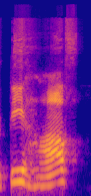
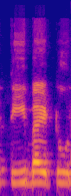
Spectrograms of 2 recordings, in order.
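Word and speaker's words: t½: तो टी हाफ का मतलब टी बाई टू नहीं है। इसको प्रोनाउंस ही ऐसे करो। क्या बोलोगे इसको? टी हाफ। इसको टी बाई टू नहीं बोलोगे, गलत हो जाएगा।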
